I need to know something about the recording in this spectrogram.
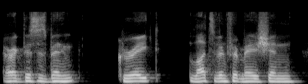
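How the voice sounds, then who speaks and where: A man hosting a podcast, wrapping up an interview in a brisk, friendly way. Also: medium pitch, monotone. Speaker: podcast host. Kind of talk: interview wrap-up.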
